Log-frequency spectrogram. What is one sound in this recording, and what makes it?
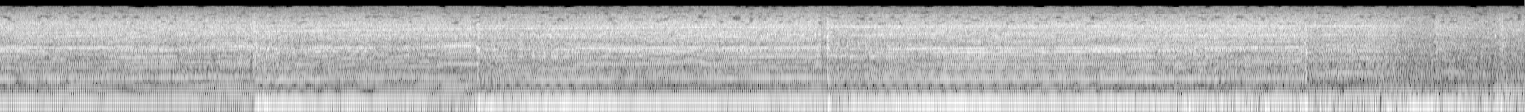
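A racing car engine screams loudly, climbing in pitch and dropping sharply with each quick gear change.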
